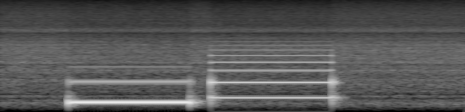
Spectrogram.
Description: Aircraft SELCAL, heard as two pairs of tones. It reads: AB-EM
